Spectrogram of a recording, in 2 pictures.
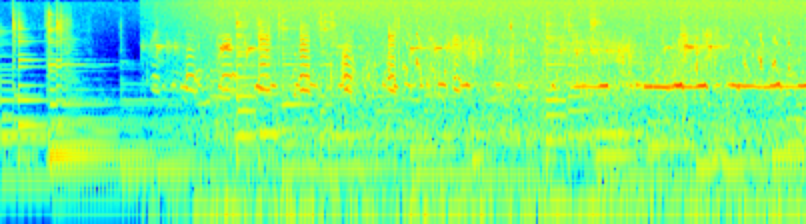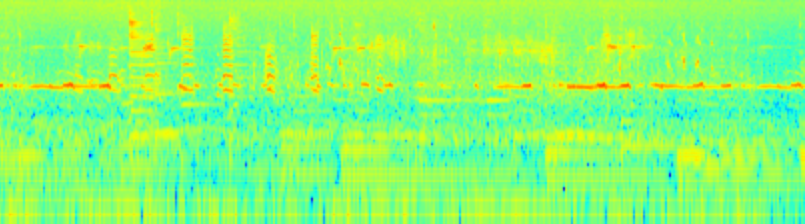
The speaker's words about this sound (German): Das war die Samtente.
